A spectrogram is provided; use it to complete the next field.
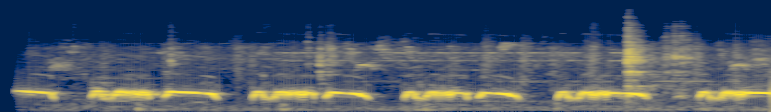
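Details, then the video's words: Dove, a widely shared bird, giving its fighting-call coo: a steady series of low, slightly downslurred hoots in pairs, roughly one per second, with faint chirps of other small birds behind. "মাইর ডাক ঘুঘুর"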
